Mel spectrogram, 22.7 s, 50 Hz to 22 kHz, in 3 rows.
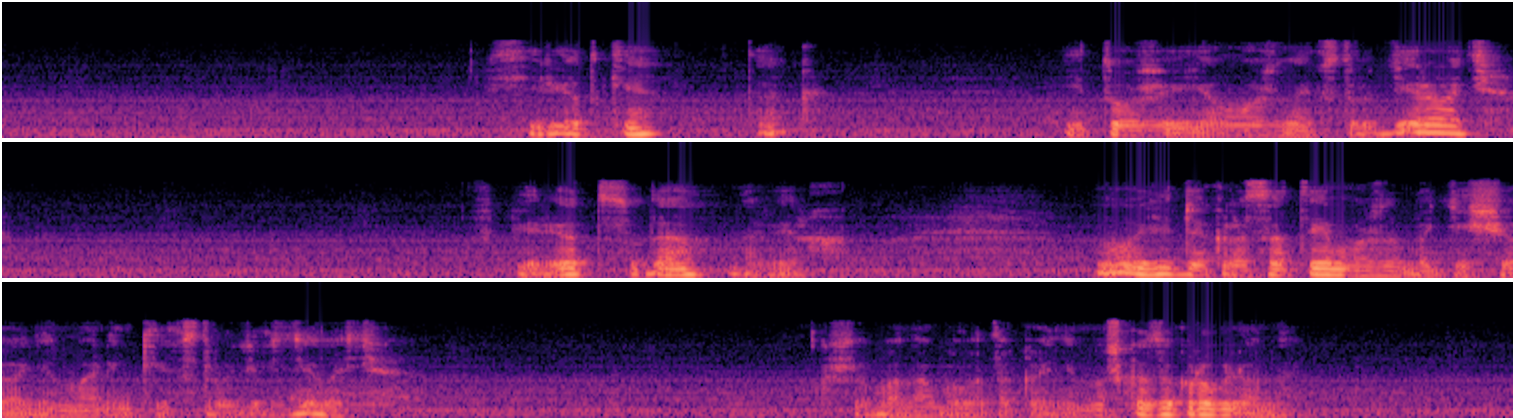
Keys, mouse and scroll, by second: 17.4 scroll up 2, 18.3-21.3 middle drag.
